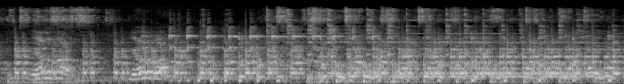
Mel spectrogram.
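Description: Yakshagana ensemble music: a sung voice over a steady drone, joined about a second and a half in by rapid, dense maddale drum strokes and the clink of small hand cymbals.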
